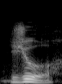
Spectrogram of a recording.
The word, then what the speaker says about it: jour: english word measure and the r at the end of ju doesn't really sound like an english r you should feel that r in your throat zhu yeah almost like you're gargling or clearing your throat jour time for another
